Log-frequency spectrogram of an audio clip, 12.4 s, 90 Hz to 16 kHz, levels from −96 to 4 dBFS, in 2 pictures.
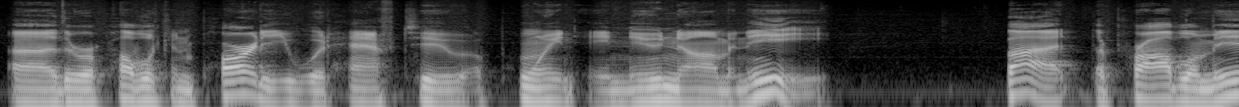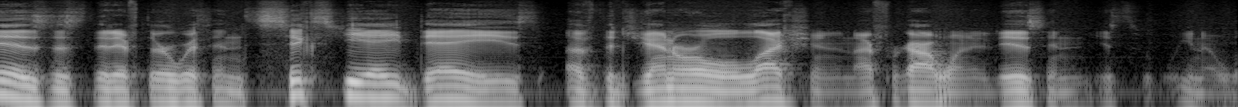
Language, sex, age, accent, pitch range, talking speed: English, male, 40-59, American, 95-115 Hz, 175 wpm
